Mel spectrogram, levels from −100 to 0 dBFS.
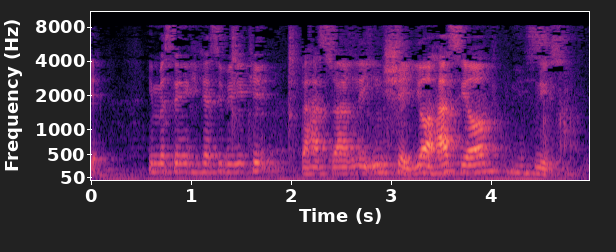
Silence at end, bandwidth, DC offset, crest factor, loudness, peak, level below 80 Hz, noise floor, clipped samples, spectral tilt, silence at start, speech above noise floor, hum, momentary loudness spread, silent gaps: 0 s; 8.8 kHz; under 0.1%; 22 dB; -32 LUFS; -12 dBFS; -56 dBFS; -53 dBFS; under 0.1%; -4 dB/octave; 0 s; 20 dB; none; 15 LU; none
